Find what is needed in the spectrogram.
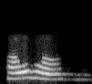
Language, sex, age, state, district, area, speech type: Odia, female, 45-60, Odisha, Nabarangpur, rural, conversation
